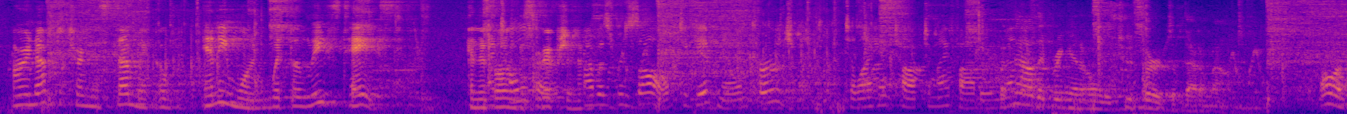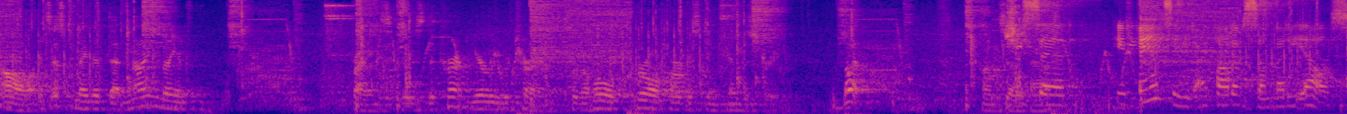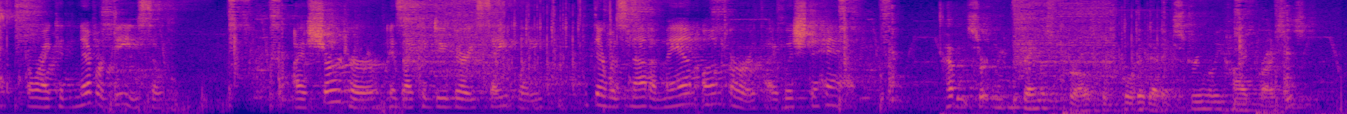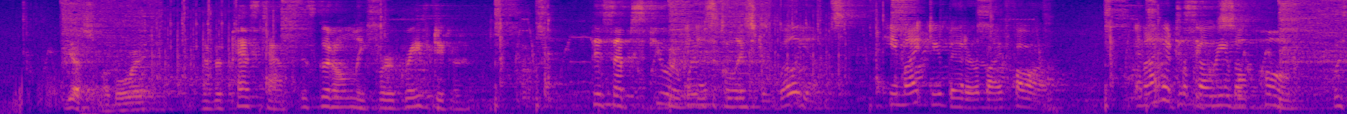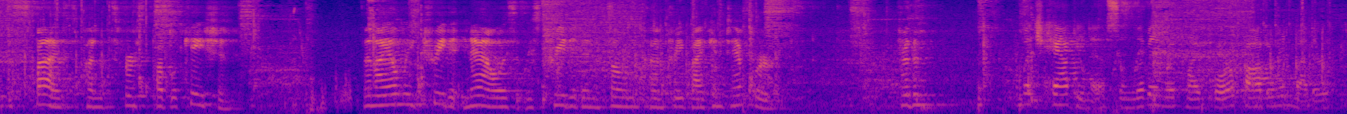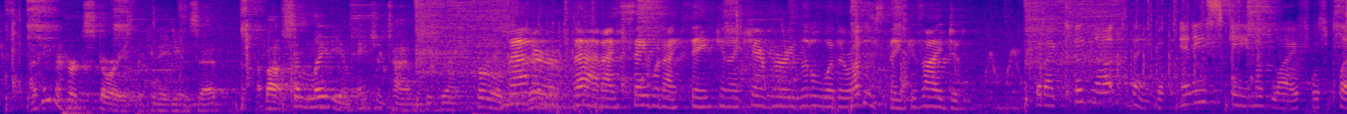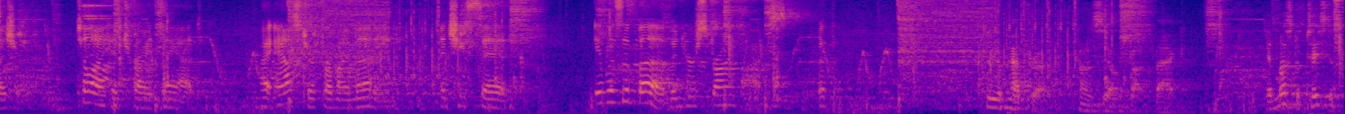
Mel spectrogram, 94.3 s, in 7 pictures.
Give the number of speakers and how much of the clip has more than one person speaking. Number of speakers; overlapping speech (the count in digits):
3, about 5%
